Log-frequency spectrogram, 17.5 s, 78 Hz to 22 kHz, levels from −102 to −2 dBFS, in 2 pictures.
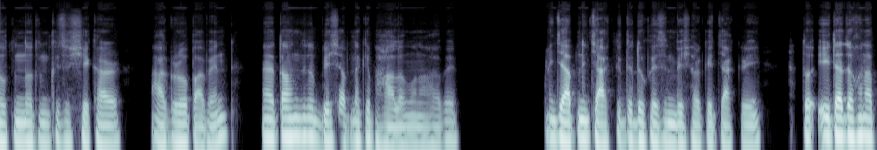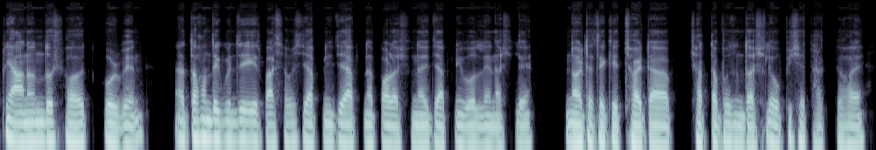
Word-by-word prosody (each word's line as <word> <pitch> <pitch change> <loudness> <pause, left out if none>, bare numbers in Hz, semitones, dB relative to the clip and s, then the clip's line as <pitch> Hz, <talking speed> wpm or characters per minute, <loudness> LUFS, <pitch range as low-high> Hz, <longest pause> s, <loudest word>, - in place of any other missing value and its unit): নতুন, 110 +1 +2
নতুন 105 0 0
কিছু 110 -2 -3
শেখার 100 -2 +1 0.5
আগ্রহ 105 +1 +2
পাবেন, 95 +3 0 0.4
এ্যা 125 -1 +4
তখন 130 0 +6
কিন্তু 130 -1 +3
বেশ 110 0 +2
আপনাকে 115 0 -1
ভালো 90 0 0
মনে 95 0 -3
হবে। 95 +5 -5 1.0
এইযে 120 +1 +5
আপনি 120 - +4
চাকরিতে 105 +2 +1
ঢুকেছেন 110 -1 +2
বেসরকারি 105 0 -1
চাকরি। 100 0 -2 0.5
তো - - +1 0.2
এইটা 135 0 +8
যখন 130 0 +6
আপনি 125 +2 -1
আনন্দ 110 +1 +3 0.2
সহিত 105 -1 +1 0.2
করবেন। 100 -2 +1 0.4
আ - - -1
তখন 120 0 +4
দেখবেন 115 -1 +1
যে - - +3
এর 110 - -2
পাশাপাশি 105 +2 -4
আপনি 105 - -7
যে 110 - +1
আপনার 100 0 -4
পড়াশোনায় 100 0 -1
যে - - 0
আপনি 100 - -7
বললেন 95 0 -1
আসলে 100 +2 -7 0.5
৯ঃ০০ 105 -1 +4
টা - - +3
থেকে 100 -1 +1
৬ঃ০০ 100 -2 +2
টা, 100 - +3 0.4
৭ঃ০০ - - -1
টা - - +2
পর্যন্ত 100 -3 -1
আসলে 115 +3 -4
অফিসে 105 0 -5
থাকতে 95 +1 -8
হয়। 95 0 -1
105 Hz, 180 wpm, -23 LUFS, 100-115 Hz, 1.0 s, এইটা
